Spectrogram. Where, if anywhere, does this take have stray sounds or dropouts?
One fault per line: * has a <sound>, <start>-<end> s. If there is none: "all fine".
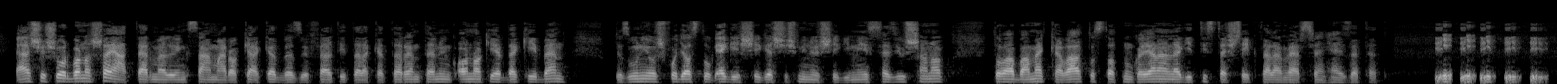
* has a laugh, 14.4-15.5 s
